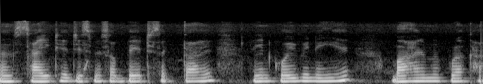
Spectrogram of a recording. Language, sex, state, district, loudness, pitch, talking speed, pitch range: Hindi, male, Haryana, Charkhi Dadri, -16 LUFS, 145 Hz, 210 wpm, 140-155 Hz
